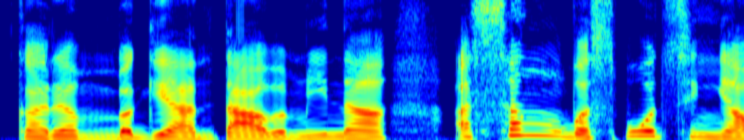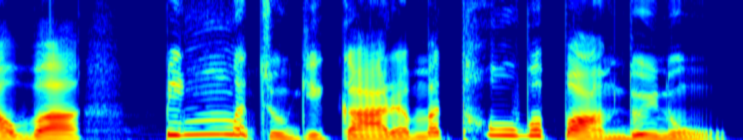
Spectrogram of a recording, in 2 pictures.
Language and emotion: Manipuri, disgusted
